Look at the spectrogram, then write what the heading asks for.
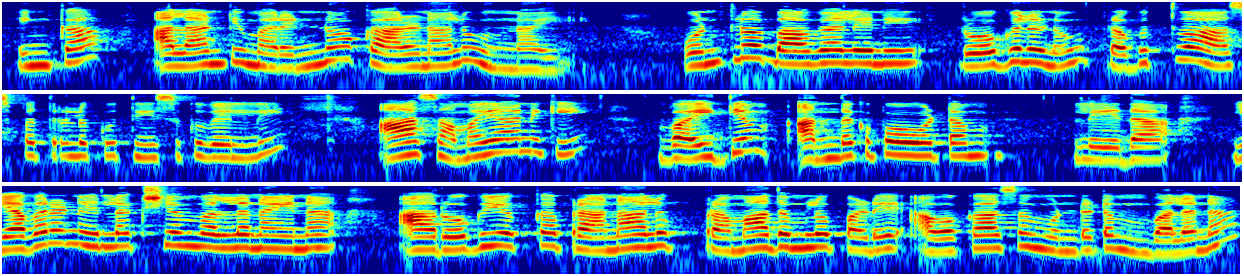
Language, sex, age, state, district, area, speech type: Telugu, female, 18-30, Andhra Pradesh, Vizianagaram, rural, spontaneous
